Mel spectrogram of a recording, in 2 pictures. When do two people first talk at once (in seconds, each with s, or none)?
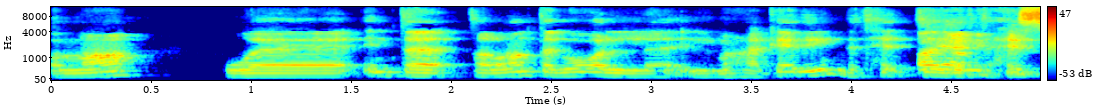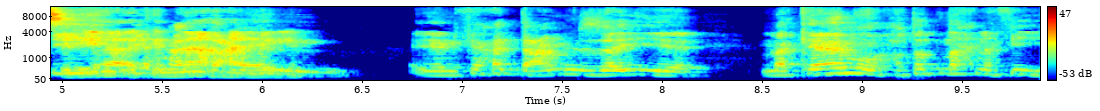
4.3 s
